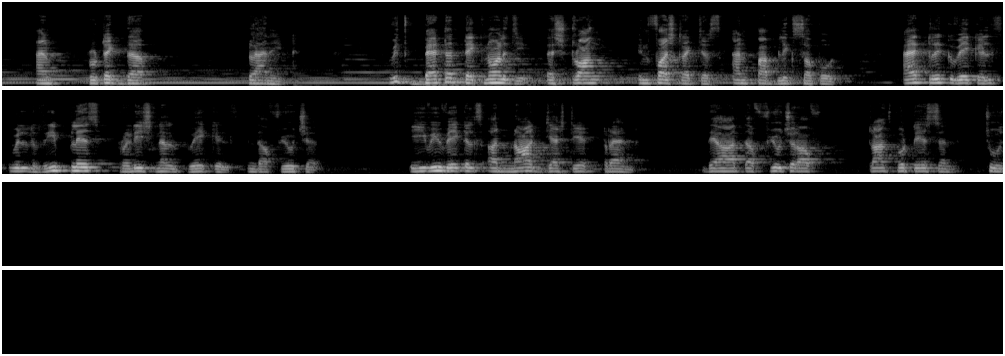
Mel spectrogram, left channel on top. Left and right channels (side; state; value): right; silent; digital silence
